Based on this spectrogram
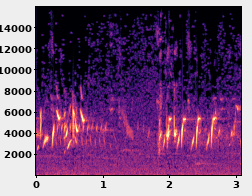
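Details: European goldfinch singing btebta in nature, without added effects: a fast twittering phrase of sharp, high notes, a short quiet gap, then a second tumbling burst of bright chirps.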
